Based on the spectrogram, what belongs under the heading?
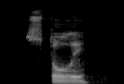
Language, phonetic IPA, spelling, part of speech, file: Russian, [ˈstuɫɨ], стулы, noun, Ru-стулы.ogg
- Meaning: nominative/accusative plural of стул (stul)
